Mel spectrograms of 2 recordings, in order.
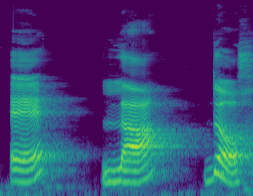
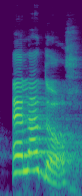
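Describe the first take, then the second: First: Elle adore broken into e, la, dor; split syllables. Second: Elle adore linked smoothly, L onto the A; linked French. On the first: Teacher slows elle adore into syllables. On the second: Teacher models the linked Elle adore. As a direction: say Elle adore as one flowing word. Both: Shown as a demonstration. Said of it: "eu vou dizer".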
